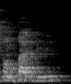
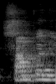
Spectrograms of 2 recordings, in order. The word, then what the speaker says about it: champagne: Sometimes I have even heard some of the teachers, they pronounce it as champagri. See how laughable it is. So it is champagne, you know, a costly white wine that is called champagne.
